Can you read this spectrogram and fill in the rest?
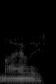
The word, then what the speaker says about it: Maile: It's spelled M-A-I-L-E, but pronounced Miley.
